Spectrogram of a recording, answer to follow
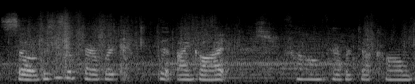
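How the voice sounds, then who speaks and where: Moderate pace, flat monotone intonation and fairly high pitch from a woman, with noticeable background noise. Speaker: cosplayer. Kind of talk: casual talk to camera.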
